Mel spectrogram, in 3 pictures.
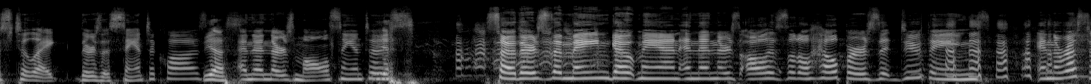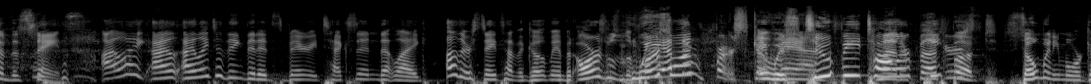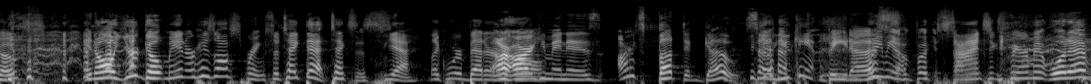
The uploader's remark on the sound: (LIVE SHOW)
